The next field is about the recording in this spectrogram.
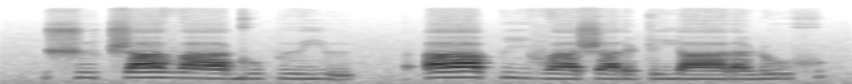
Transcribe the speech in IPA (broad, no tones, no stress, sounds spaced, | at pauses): ʃ ʉ t͡ʃ a v aː ɡ u p ʉ j ʉ | ʔ aː p iː v a ʃ a ɾ ɛ ʈ i j aː ɾ a ɳ u x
